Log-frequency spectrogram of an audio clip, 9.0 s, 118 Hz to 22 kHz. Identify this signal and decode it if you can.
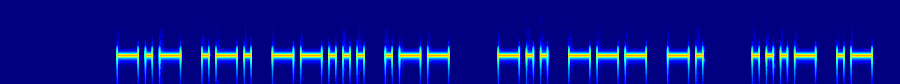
Morse code, heard as a keyed tone, about 17 wpm, 700 Hz. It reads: KR7W DON VA
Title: K1USN SST QSO Practice - 17wpm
